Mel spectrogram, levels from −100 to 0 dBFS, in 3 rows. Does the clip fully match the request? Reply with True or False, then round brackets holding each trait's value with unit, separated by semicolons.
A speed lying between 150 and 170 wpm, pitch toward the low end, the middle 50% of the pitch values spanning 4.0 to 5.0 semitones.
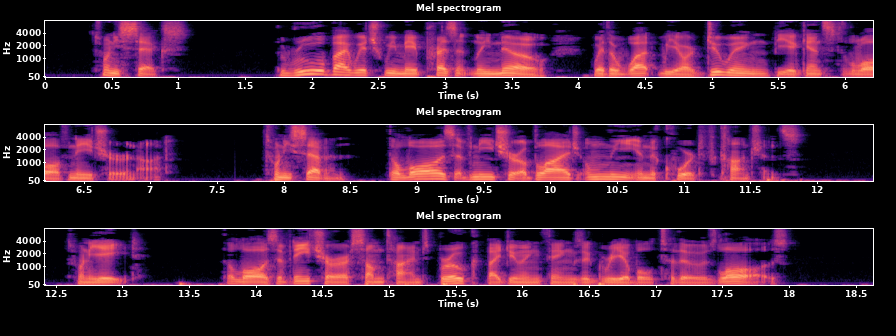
True (160 wpm; 100 Hz; 4.7 semitones)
